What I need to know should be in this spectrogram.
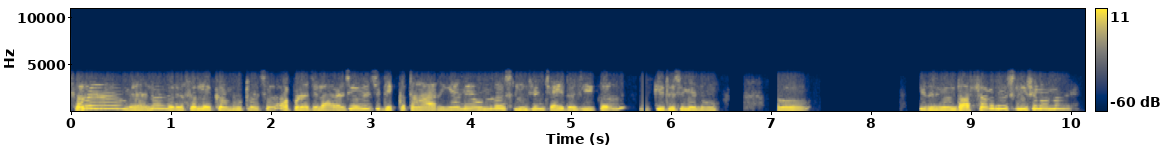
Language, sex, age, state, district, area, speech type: Punjabi, male, 18-30, Punjab, Ludhiana, urban, conversation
